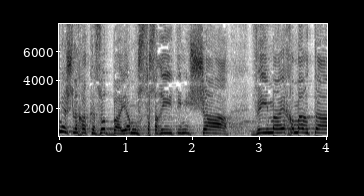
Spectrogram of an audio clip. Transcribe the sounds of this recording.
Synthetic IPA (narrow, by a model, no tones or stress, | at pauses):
mjɛʃleχakazo̞t̚baːjamusaʁit̪imiʃa | veimaeχamaʁta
